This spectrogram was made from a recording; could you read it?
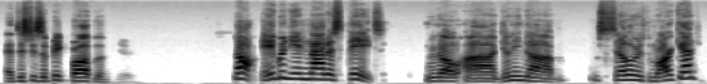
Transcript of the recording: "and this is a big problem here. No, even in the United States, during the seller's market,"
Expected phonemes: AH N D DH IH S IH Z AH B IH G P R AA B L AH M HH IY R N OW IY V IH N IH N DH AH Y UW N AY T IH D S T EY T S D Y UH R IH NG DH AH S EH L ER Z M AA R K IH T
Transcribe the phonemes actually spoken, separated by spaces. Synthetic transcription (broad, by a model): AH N DH IH S IH Z AH B IH G P R AA B L AH M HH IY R N OW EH IH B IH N DH AH Y UW N AY T IH D S T EY T S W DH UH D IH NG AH S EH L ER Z M AA R K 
